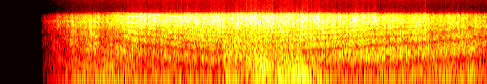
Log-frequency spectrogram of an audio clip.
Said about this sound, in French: Nous, on voyage en avion.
